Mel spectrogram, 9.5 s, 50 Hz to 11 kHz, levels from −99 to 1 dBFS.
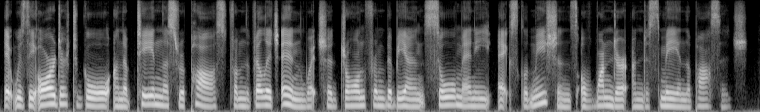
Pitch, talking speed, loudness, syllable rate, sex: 180 Hz, 185 wpm, -20 LUFS, 4.9 syllables/s, female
